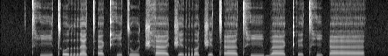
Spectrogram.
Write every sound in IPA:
tʰ iː˨ tʼ o˦ r æ˦ tʼ æ˨ kʰ i˨ t uː˦ t͡ʃʰ æː˨ t͡ʃ e˨ r ɒ˦ t͡ʃ e˨ tʼ æː˨ tʰ iː˦ b æː˨ kʼ e˨ tʰ i˦ ʔ æː˨

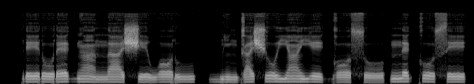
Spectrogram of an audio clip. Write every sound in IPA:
ɾ e˧ ɾ o˧ ɾ ɛ˦ ɡ ã˦˨ n a˧ ʃ e˨ w ɔ˧ ɾ u˧ | ɡ͡b ĩ˨ ɡ a˨˦ ʃ o˦ j ã˦ j e˧ ɡ ɔ˨ s o˨ | n ɛ˦ k o˦˨ s e˧

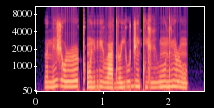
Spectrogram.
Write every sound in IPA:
ɘ n i ʒ o ɹ ə˞ kʼ õ rʲ ɘ β a d ə˞ j u d͡ʒ ĩ tʲ a ɣ i β ũ d ĩ ɹ ũ

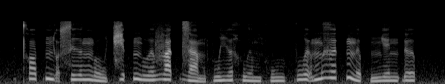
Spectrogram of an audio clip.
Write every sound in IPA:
t̪ʰ ɔ˦˥ p̚ ɲ ɔ̰˧˨ s ɨ˧ ə̯ ŋ o˧˩ w t͡ɕ ə˦˥ t̚ ŋ u˨˦ ə̯ v a˦˥ t̚ z a˧˩ m k w i˨˦ ə̯ h w ə̤˨˩ m h w ṳ˨˩ k w ə̰˧˥ m ɣ ə˦˥ t̚ n ə˨˩ p̚ ɲ e˧ n ɗ ə˦˥ p̚

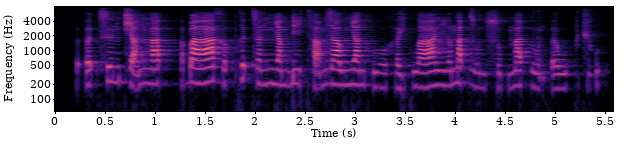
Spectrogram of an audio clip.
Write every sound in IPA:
ʔ ə˨˩ t̚ s ɨ˧ n t͡ɕ a̰˧˥ n ŋ a˦˥ k̚ | ɓ aː˨˦ x ə˨˩ p̚ k ə˦˥ t̚ s ə˨˦ n ɲ a˧ m ɗ i˧ t̪ʰ a̰˧˥ m z a˧ w ɲ a˧ n h w o̤˨˩ h ə˧˩ j k w aː˨˦ ɣ i˨˦ ə̯ m a˦˥ t̚ z ṳ˨˩ n s u˨˩ p̚ m a˦˥ t̚ ɣ ṵ˧˨ n ʔ ə˧ w | t͡ɕ ṵ˧˨ ʔ

